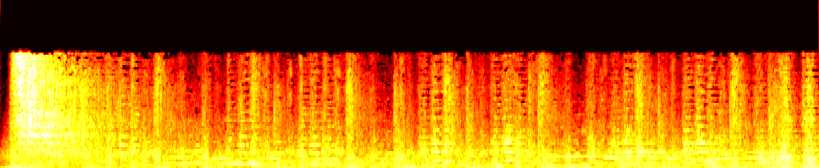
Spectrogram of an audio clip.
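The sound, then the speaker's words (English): A jingle introducing a world news segment plays for about eight seconds: dense, loud music with steady sustained tones and a busy pulsing rhythm, no voices, holding the same level until it ends. “Play the jingle.”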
